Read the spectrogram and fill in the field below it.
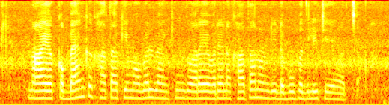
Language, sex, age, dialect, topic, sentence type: Telugu, female, 25-30, Central/Coastal, banking, question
